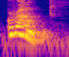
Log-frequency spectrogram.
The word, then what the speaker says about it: around: In fact, you've got to forget about that A quite a bit. So it'll be more of around. The emphasis is on round, not on the A.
